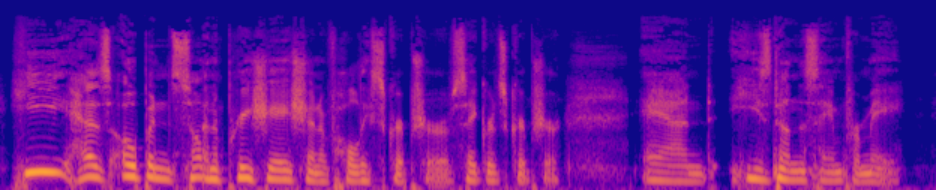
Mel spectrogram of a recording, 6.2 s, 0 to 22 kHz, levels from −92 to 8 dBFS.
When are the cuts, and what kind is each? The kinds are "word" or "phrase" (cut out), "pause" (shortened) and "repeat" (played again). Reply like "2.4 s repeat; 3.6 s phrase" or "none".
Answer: 1.4 s phrase

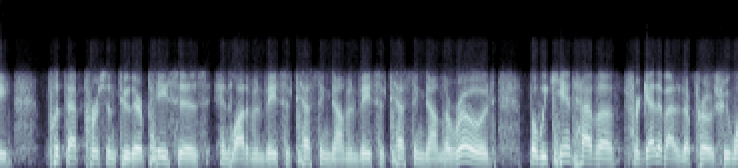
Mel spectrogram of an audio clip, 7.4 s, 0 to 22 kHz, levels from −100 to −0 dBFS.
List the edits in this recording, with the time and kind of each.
2.3 s phrase; 3.4 s repeat

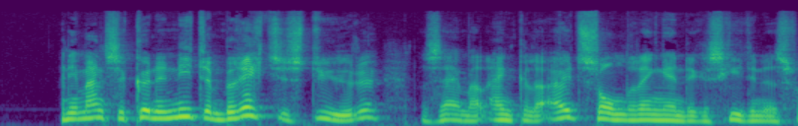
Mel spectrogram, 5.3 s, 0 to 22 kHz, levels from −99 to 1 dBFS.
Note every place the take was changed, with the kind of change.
none

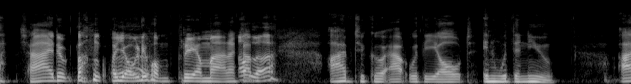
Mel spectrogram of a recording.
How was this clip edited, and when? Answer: 3.5 s word; 4.8 s pause

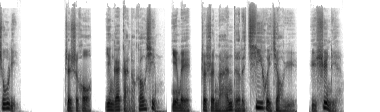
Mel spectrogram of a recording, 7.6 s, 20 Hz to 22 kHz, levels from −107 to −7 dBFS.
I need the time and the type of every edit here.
3.3 s pause

